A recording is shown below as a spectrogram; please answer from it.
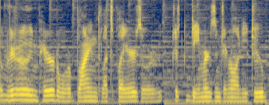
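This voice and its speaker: A man's voice: mid-range voice, creaky. A man hosting his own gaming channel, talking in a casual, meandering way and correcting himself as he goes, with a soothing voice. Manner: meandering, self-correcting with fillers. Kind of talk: casual reflective monologue.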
